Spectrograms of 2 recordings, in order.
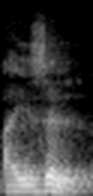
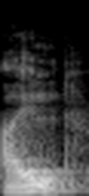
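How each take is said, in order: First: The s sound is pronounced in the word. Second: The s sound is silent in the word. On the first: The speaker calls it wrong. "अब आइजल नहीं है" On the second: The speaker calls it right. "इसका उच्चारण है आयल"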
